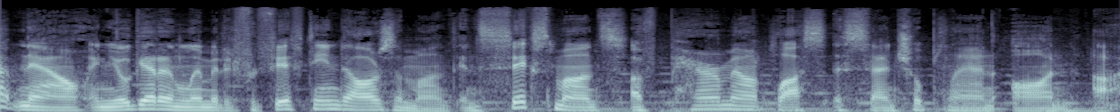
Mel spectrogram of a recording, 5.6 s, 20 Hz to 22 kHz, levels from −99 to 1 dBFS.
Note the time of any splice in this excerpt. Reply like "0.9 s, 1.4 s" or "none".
none

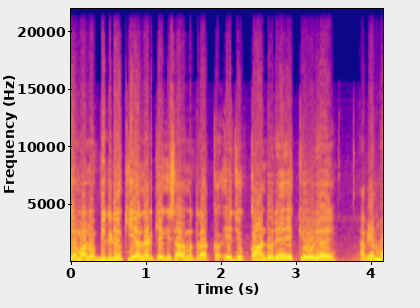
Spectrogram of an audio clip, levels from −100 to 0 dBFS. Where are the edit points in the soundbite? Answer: none

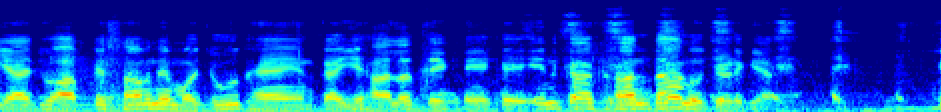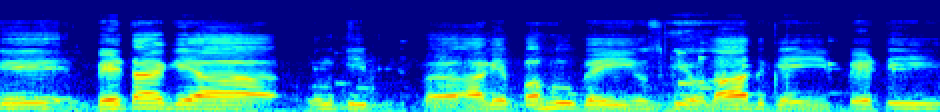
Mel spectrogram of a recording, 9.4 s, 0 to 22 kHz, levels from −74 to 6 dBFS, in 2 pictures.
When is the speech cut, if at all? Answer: none

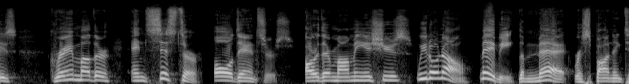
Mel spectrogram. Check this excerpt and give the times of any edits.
2.0 s, 2.9 s, 4.1 s, 4.9 s

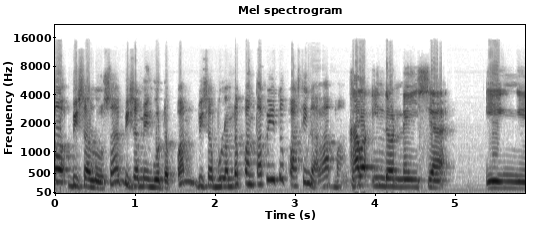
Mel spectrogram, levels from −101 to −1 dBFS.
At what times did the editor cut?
3.7 s

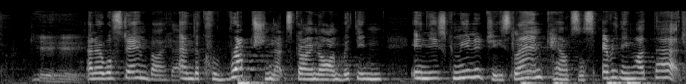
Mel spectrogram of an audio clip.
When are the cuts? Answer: 1.7 s

